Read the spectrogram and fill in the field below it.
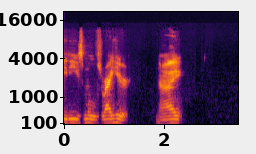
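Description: A young man speaks calmly into a microphone, close by.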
